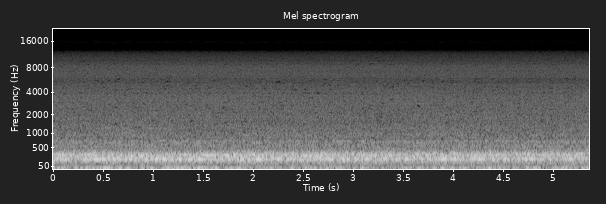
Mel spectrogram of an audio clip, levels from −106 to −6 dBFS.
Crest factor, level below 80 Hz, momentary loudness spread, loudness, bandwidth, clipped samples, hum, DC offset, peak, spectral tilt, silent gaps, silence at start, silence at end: 12 dB; -46 dBFS; 2 LU; -31 LUFS; 11.5 kHz; under 0.1%; none; under 0.1%; -18 dBFS; -7 dB/octave; none; 0 s; 0 s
